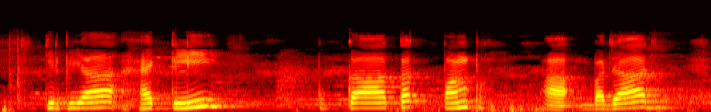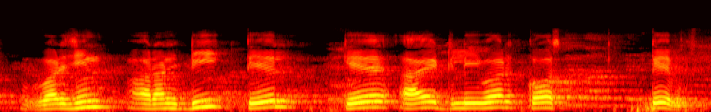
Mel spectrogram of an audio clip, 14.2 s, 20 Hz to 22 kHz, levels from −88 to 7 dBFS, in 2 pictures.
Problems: none marked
